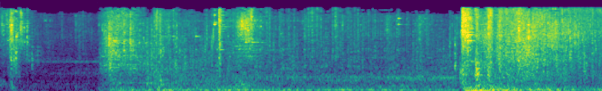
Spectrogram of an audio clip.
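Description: A heavy wooden gate grinds open with a deep rumble.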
